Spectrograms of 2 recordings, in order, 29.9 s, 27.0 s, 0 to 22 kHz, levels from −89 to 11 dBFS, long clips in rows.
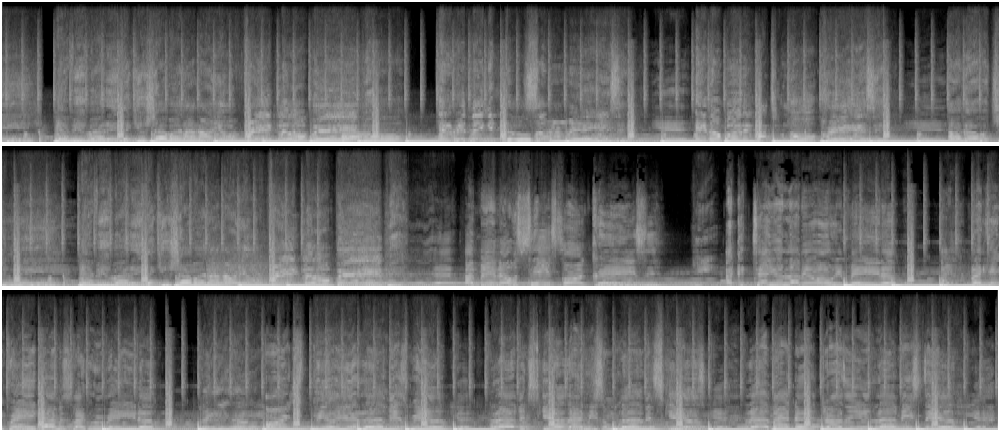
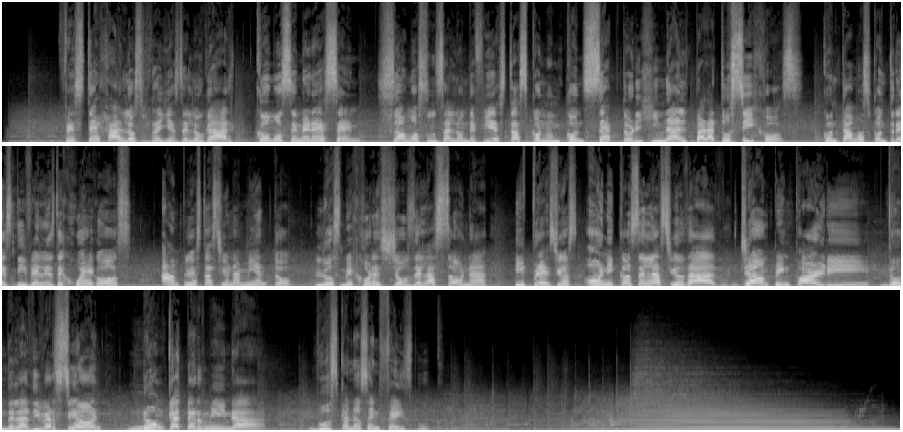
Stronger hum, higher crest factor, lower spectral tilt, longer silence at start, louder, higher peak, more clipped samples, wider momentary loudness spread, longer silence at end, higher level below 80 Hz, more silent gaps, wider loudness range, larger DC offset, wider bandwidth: neither; second, 10 dB vs 16 dB; first, -5.5 dB/octave vs -3.5 dB/octave; about the same, 0 s vs 0.05 s; first, -13 LUFS vs -16 LUFS; about the same, 0 dBFS vs 0 dBFS; neither; second, 8 LU vs 13 LU; about the same, 0 s vs 0 s; first, -12 dBFS vs -36 dBFS; neither; second, 5 LU vs 10 LU; neither; second, 17 kHz vs over 20 kHz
